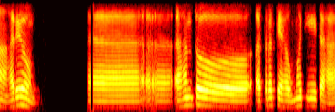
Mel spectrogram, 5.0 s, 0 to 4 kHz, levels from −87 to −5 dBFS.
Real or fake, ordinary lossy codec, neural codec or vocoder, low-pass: real; none; none; 3.6 kHz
